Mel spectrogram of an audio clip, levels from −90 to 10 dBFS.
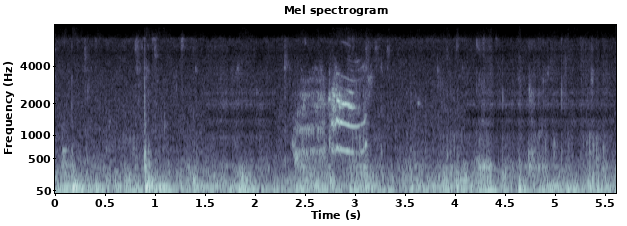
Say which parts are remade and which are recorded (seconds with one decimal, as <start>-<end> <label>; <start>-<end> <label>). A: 0.0-1.5 recorded; 1.5-2.2 remade; 2.2-4.1 recorded; 4.1-5.6 remade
